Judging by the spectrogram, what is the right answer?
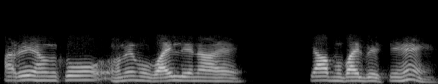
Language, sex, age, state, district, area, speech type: Hindi, male, 60+, Uttar Pradesh, Ayodhya, rural, conversation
